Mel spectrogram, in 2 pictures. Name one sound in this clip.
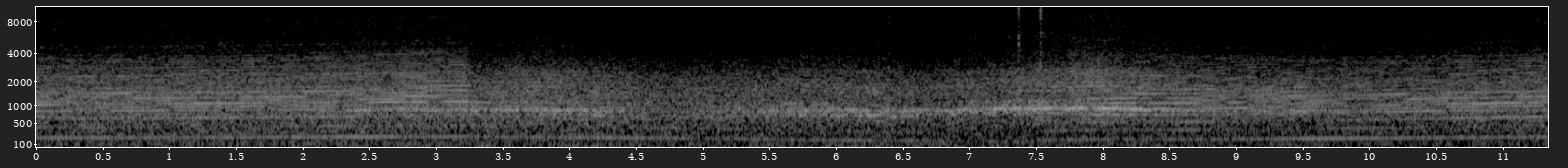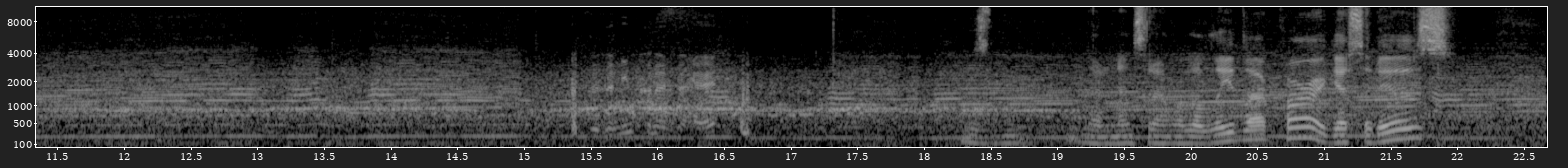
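A racing car engine drones steadily, rising and falling in pitch with gear changes.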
